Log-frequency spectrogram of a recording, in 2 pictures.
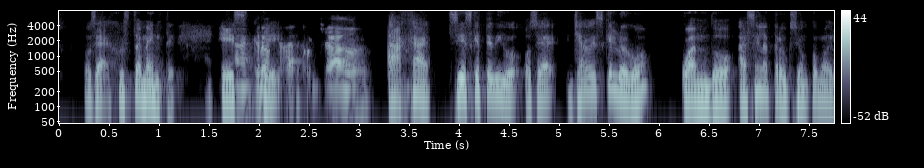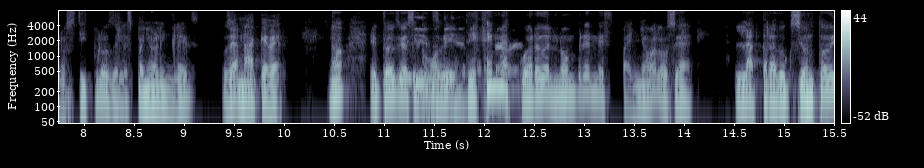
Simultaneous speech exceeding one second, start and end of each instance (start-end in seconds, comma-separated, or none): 11.2-12.5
